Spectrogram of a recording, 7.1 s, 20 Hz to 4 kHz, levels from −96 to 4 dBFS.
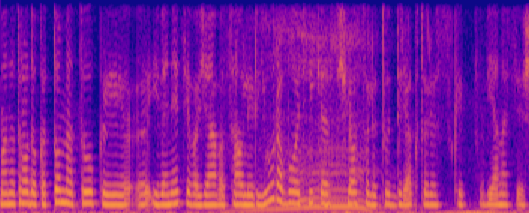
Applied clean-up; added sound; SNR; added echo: none; Livestock, farm animals, working animals; 9 dB; none.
